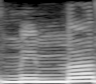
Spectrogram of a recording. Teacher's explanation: میم پہ تشدید ہے تو ہم یہ حرف کو دو حرف کے برابر پڑھیں گے، کیونکہ تشدید کی اصلیت دو حرف ہے.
